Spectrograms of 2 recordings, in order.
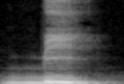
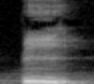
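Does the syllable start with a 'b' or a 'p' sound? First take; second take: b; p. First: The syllable starts with a 'b' sound. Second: The syllable starts with a 'p' sound. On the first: The speaker calls it right. "tapi bi" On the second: The speaker calls it wrong. "jangan membaca huruf ba seperti huruf p"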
